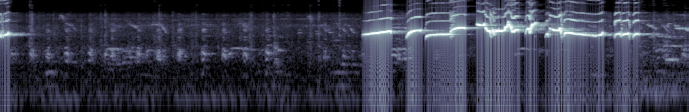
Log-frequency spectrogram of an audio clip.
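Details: Oriental magpie-robin song for training a timid, weak-spirited bird: a short whistle, then faint soft ticking, followed by a loud burst of rich, rapidly varied whistled notes and slurs.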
